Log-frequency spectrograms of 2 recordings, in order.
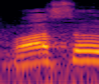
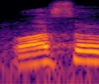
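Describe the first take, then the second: No difference in how they are said.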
